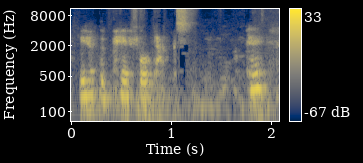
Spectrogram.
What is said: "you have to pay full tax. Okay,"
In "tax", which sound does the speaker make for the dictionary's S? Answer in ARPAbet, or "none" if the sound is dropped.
S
